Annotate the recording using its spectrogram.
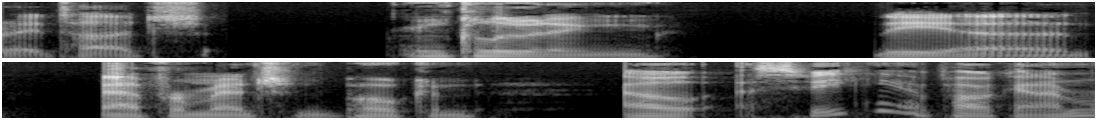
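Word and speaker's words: Pokkén: If you look at it, it looks like Pokken, but knowing the two components of the word, it's Pokken. And Pokemon and Tekken.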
